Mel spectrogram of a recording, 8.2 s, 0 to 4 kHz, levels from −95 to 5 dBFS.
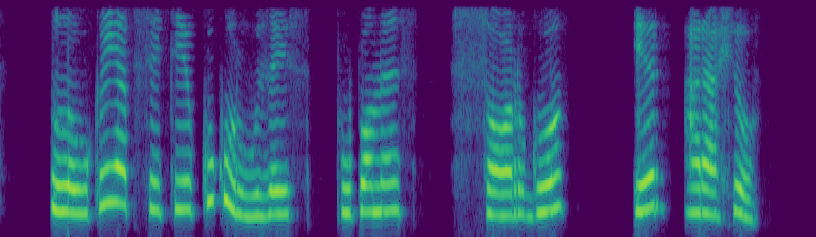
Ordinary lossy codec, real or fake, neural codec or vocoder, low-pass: AAC, 32 kbps; real; none; 3.6 kHz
